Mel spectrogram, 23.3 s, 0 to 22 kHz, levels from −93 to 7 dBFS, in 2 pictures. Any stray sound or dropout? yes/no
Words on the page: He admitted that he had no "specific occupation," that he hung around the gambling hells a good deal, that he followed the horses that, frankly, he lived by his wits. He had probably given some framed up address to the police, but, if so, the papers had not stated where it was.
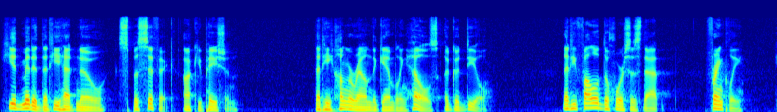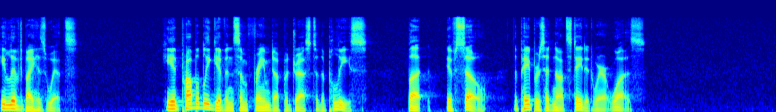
no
